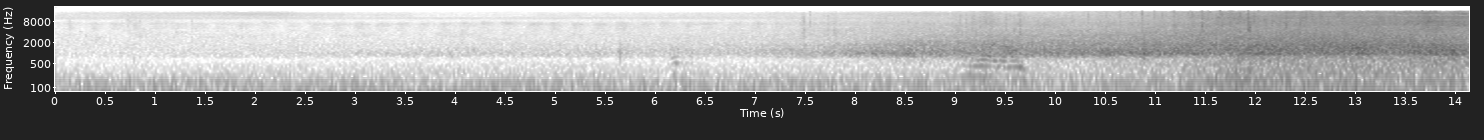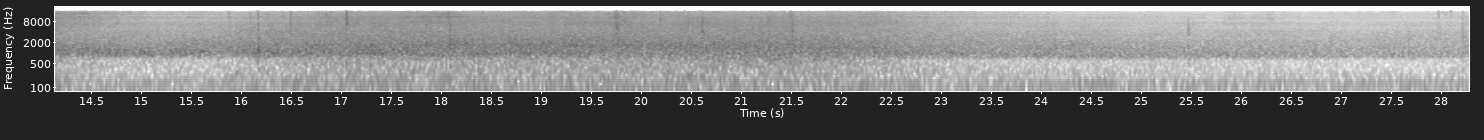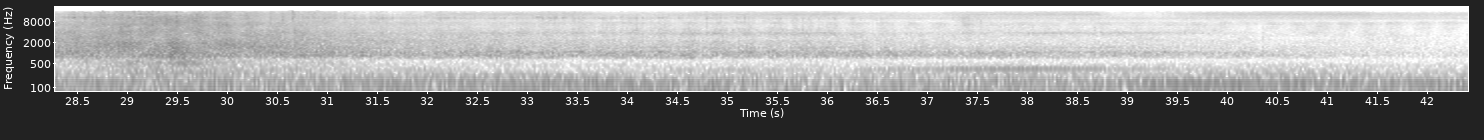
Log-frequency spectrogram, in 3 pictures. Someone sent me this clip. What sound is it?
passbys w talking 2
Group pass-by with talking then single pass-by.
Part of a series of recordings made at 'The Driveway' in Austin Texas, an auto racing track. Every Thursday evening the track is taken over by road bikers for the 'Thursday Night Crit'.
bicycle, field-recording, human, nature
